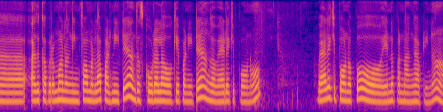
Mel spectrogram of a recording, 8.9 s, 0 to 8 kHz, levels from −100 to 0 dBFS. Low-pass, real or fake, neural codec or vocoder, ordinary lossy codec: none; real; none; none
